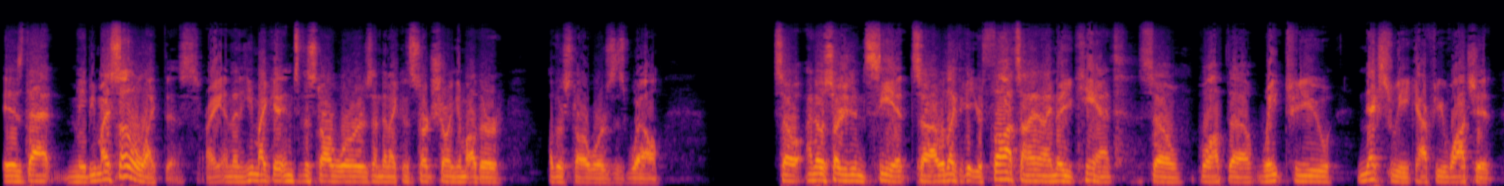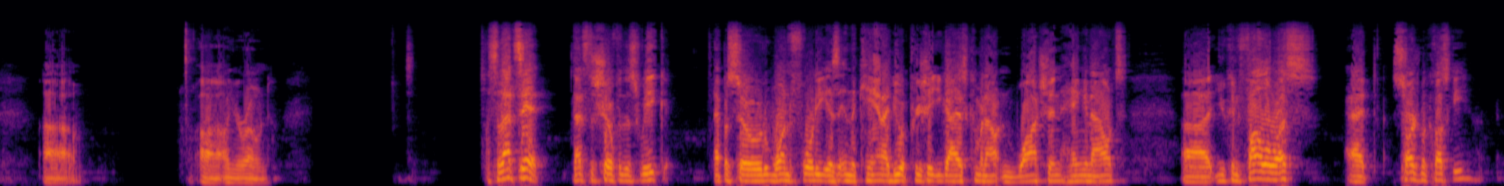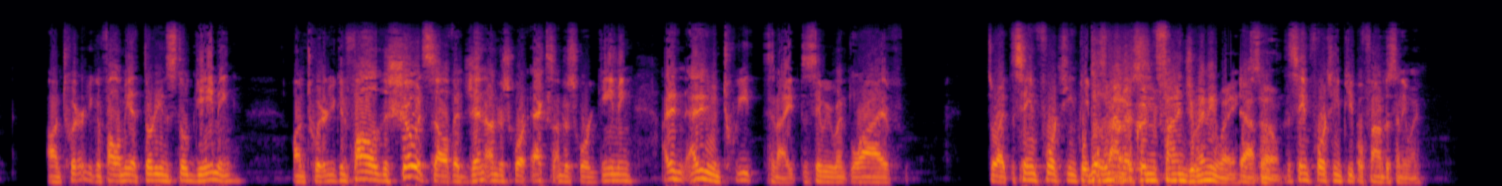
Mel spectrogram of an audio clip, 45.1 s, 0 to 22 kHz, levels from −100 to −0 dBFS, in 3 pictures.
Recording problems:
distortion; slight; 4% of the sound clipped
garbled, watery; slightly; nothing above 11.5 kHz

